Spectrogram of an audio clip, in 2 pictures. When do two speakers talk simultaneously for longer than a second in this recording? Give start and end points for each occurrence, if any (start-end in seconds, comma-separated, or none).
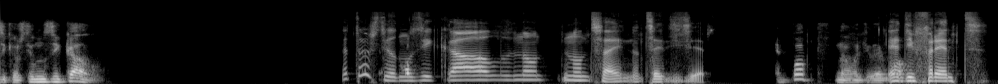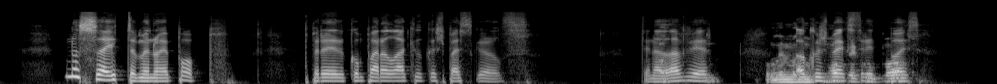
18.0-19.2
